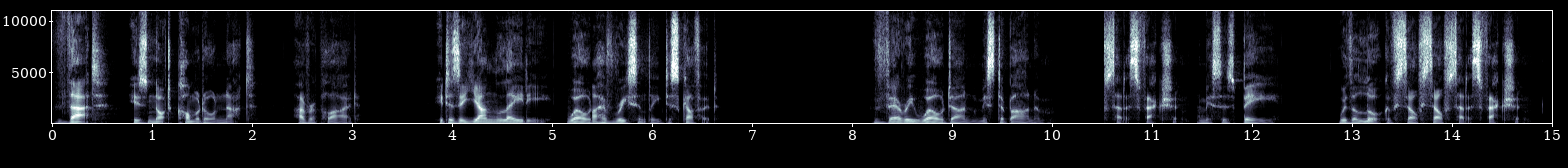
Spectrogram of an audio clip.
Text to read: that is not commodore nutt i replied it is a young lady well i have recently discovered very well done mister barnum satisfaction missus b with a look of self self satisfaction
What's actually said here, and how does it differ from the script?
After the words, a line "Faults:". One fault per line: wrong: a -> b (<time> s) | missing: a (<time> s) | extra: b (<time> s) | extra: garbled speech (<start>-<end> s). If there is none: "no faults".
that is not commodore nutt i replied it is a young lady well i have recently discovered very well done mister barnum satisfaction missus b with a look of self self satisfaction
Faults:
no faults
